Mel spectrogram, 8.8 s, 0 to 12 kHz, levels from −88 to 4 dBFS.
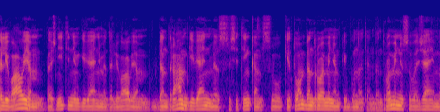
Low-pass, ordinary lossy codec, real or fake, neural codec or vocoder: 7.2 kHz; AAC, 48 kbps; real; none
